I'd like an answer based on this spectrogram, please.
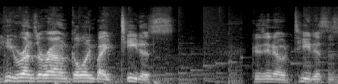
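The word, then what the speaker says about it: Tidus: like Titus and he runs around going by teetus because you know t-this is apparently the proper pronunciation gotta go cheer for me hey I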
